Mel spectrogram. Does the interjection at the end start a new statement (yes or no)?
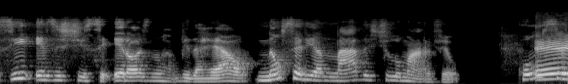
yes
